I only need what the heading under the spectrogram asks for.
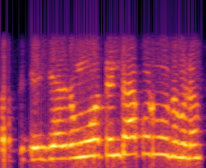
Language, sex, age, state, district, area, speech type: Kannada, male, 30-45, Karnataka, Uttara Kannada, rural, conversation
